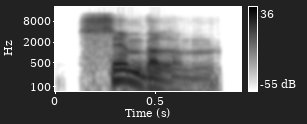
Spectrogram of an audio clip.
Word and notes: cimbalom: British English

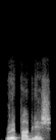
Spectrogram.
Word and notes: republish: Indian

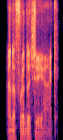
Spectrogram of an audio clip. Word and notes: Anaphrodisiac: British English

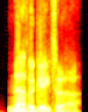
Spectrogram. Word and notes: navigator: British English

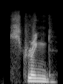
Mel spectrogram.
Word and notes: stringed: American English

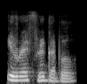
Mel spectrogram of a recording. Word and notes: Irrefragable: Indian

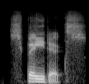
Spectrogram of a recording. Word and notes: spadix: American English

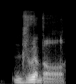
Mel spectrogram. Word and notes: dribble: British English

